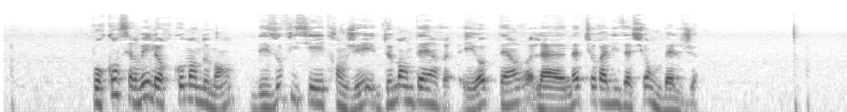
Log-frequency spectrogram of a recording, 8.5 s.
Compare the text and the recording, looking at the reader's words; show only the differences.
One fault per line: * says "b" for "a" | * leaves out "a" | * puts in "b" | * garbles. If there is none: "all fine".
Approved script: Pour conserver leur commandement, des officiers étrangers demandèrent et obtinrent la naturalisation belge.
all fine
